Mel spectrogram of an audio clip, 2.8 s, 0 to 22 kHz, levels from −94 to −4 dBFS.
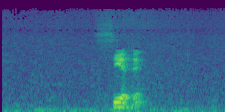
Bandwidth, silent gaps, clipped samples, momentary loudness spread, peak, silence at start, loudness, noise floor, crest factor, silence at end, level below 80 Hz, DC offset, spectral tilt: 16.5 kHz; none; under 0.1%; 26 LU; -2 dBFS; 0.05 s; -22 LUFS; -45 dBFS; 26 dB; 0.1 s; -48 dBFS; under 0.1%; -4.5 dB/octave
